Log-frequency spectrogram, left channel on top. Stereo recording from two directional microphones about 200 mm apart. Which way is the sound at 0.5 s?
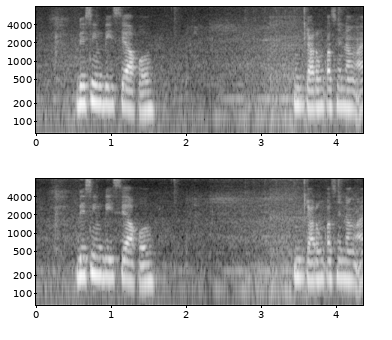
10° left (ahead or behind).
